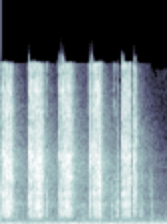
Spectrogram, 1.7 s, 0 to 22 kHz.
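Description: Film advance winding on a Canon Dial 35 camera: five crisp ratcheting bursts in a steady rhythm, close and fairly loud, with no voices.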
